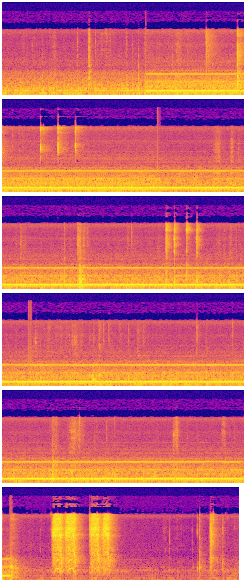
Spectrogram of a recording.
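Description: A steady electrical or mechanical hum with a few fixed pitches, louder about three seconds in, that cuts off suddenly near the end. A few sharp clicks follow.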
